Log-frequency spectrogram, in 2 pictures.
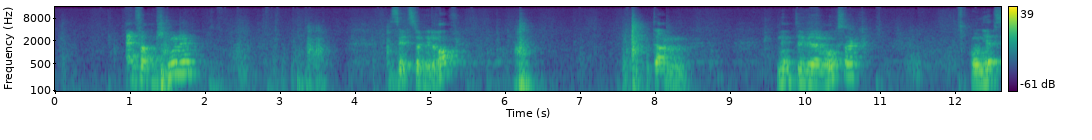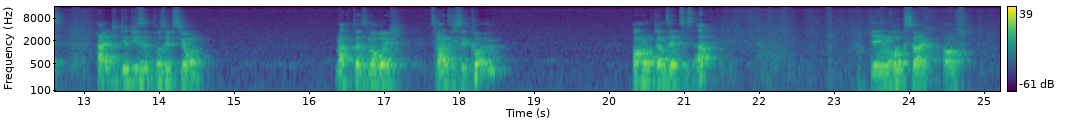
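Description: A young man talks calmly to the listener, close by.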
